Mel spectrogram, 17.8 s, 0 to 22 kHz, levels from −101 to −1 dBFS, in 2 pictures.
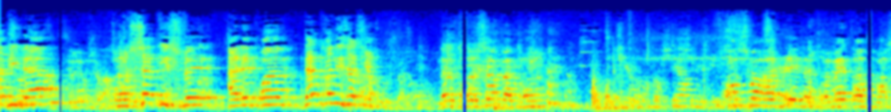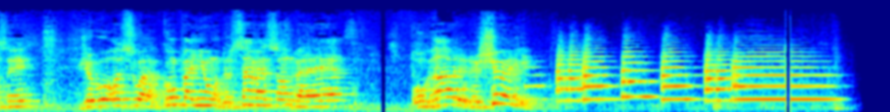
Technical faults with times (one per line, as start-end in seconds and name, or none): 0.58-0.61 gap at a join of encoded pieces
4.61-4.66 gap at a join of encoded pieces
8.66-8.71 gap at a join of encoded pieces
12.71-12.76 gap at a join of encoded pieces
16.76-16.81 gap at a join of encoded pieces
